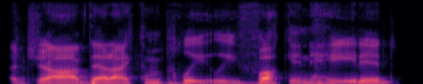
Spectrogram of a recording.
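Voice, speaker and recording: A man's voice: medium pitch, flat delivery, brisk, clear, resonant tone, dry recording. A young man chatting casually as a guest on a podcast, laid-back and often laughing. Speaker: guest, giveaway winner.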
